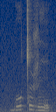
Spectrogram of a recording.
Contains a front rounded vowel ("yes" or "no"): yes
